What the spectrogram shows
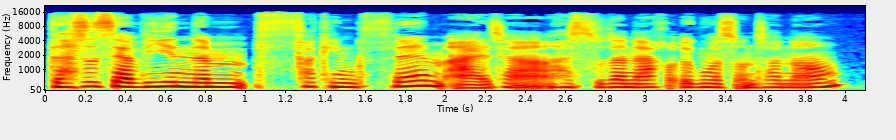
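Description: A woman's voice: fairly low pitch, fairly quick, gravelly, darkish tone, dry recording, studio quality. A woman hosting a casual interview, speaking colloquially and with empathy. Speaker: host.

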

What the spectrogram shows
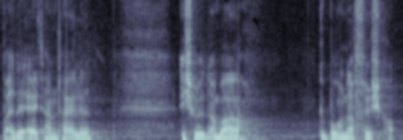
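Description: A man from Bremerhaven chats in a relaxed, plain-spoken way, often breaking into easy laughter. His delivery is unpolished and friendly, with plenty of fillers and restarts. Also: on the low side, moderate pace. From Bremerhaven, Germany. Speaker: podcast guest. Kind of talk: casual conversation.

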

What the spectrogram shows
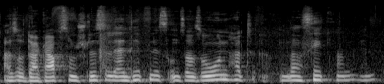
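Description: Casting note: middle-aged woman, animated storyteller acting out dialogue. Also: mid-range voice, normal speed, slight background noise. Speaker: guest, guest's mother. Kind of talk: storytelling anecdote.

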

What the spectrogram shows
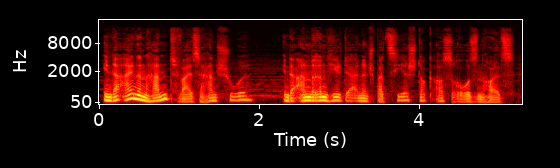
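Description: An actor playing a genteel, earnest Victorian doctor who narrates and converses in a German radio play. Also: male voice, lowish voice, lively intonation, normal speed, breathy edge, soft background music. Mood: reflective narrating. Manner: earnest, gentlemanly.

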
